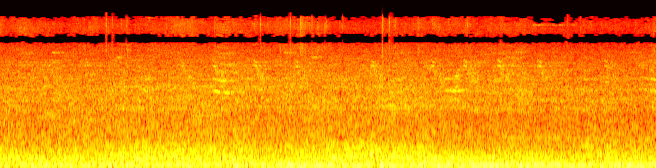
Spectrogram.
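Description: Double-stack intermodal container freight train rolling past, a steady rumble of wheels on the rails, with a few faint, short, high-pitched chirps over it.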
